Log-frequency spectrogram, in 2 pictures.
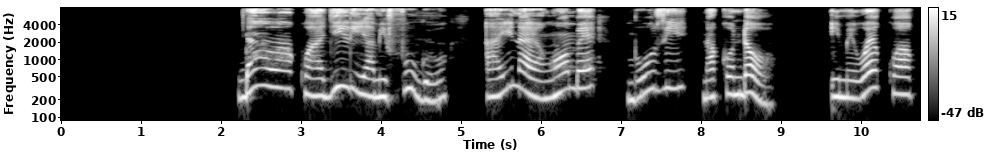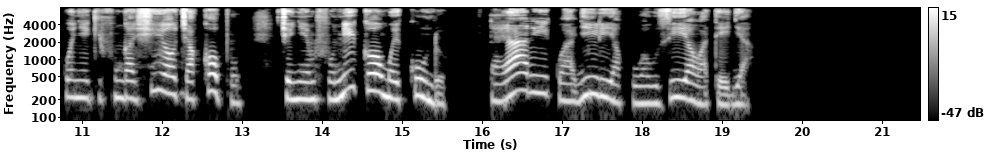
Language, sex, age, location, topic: Swahili, female, 18-24, Dar es Salaam, agriculture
